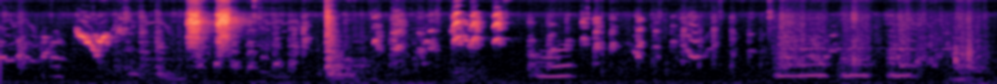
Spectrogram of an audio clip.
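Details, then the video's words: Pet budgies chirping. Quick, busy chatter of warbled squeaks, clicks and short rising whistles, with a few low nasal notes repeated near the end. Fairly quiet, with several birds possibly overlapping. "Beautiful Budgies Chirping Sounds"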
